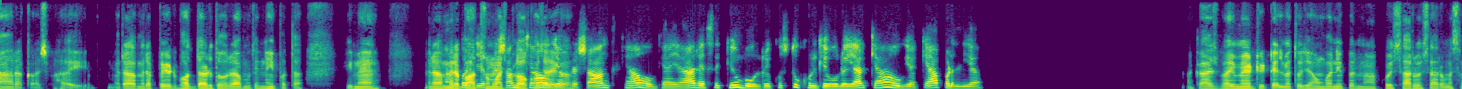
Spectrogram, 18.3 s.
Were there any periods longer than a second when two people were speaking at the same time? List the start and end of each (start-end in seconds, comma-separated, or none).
5.5-7.2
